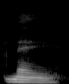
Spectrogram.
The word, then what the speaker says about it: Mei: Johnny Mei. How do you say that? May. Johnny May.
